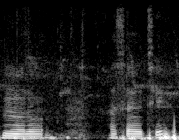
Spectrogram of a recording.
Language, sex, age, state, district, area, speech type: Odia, male, 30-45, Odisha, Koraput, urban, spontaneous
